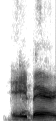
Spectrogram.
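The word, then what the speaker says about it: Hebert: was that was a bear that's how he pronounced thing a bear yeah and it's spelled the same and this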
